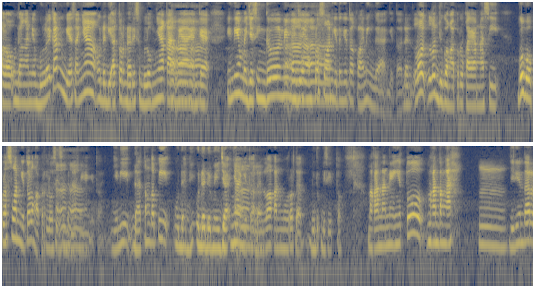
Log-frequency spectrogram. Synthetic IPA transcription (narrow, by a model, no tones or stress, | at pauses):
kaloundaŋanɲabulɛkanbiasaɲaudahdiat̪ʊrdaɾisəbəlʊmɲakanjajaŋkajaʔ | inijaŋmed͡ʒasiŋɡəlnɪmed͡ʒajaŋpəlasuanɡit̪uɡit̪ukaloiniəŋɡaʔɡit̪udanlolod͡ʒuɡaŋɡaʔpərlukajaŋasɪh | ɡuabawapəlasuanɡit̪uloŋɡaʔpərlusɪhsəbənarɲaɡḭt̪ṵd͡ʒadidat̪əŋt̪apiudahiudahdəmed͡ʒaʔɲaɡit̪udanloakanŋuɾʊt̪̚at̪̚dudʊk̚disit̪u | makananɲait̪umakant̪əŋah̩ | d͡ʒadiant̪ar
